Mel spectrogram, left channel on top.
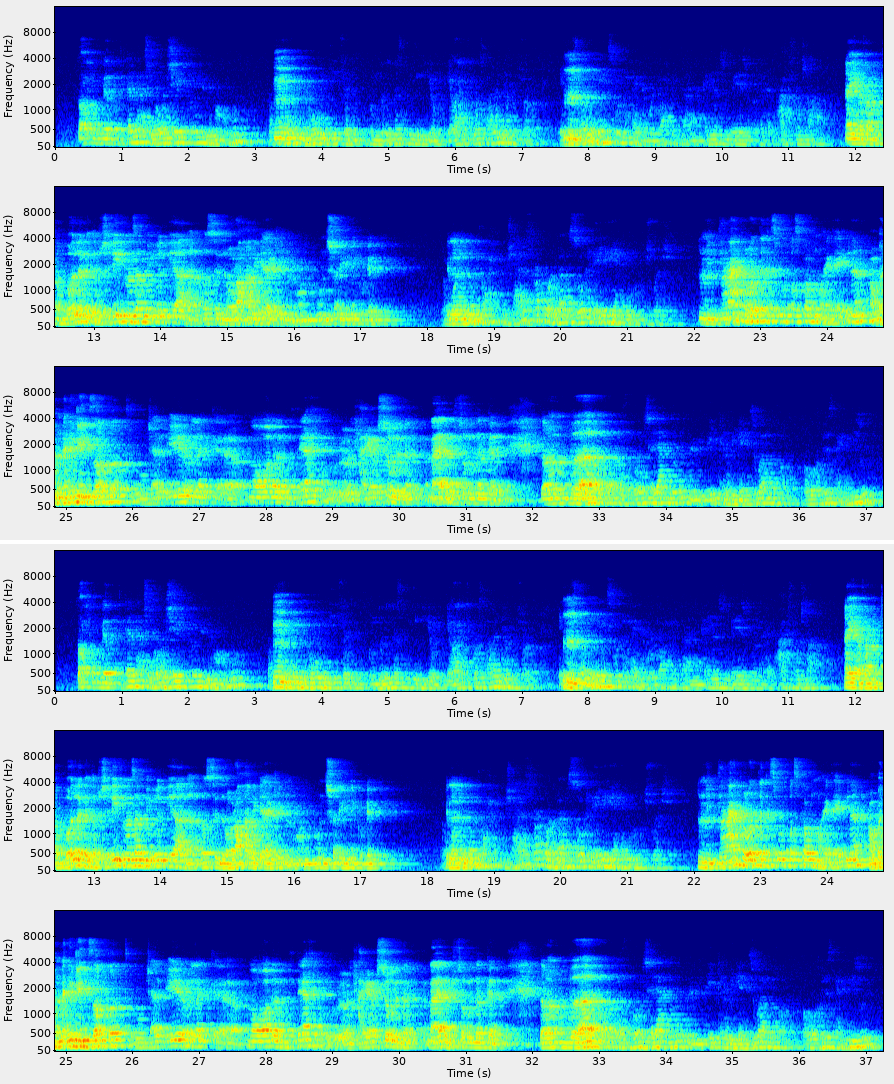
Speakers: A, on the right; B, on the right.
A: تحفة بجد
B: انا بتكلم لها عشان هو الشير تايم اللي مع عمر فحوار
A: امم
B: ان هو مديك في فندقين بس تنزل فيهم يا واحد في مرسى علم يا واحد في شرم اللي
A: امم
B: في شرم جاهز كل حاجه والبحر بتاع المكان نفسه جاهز وكل حاجه عكس مرسى علم
A: ايوه فاهم طب بقول لك ايه طب شريف مثلا بيقول ايه على راس صدر هو راح قبل كده اكيد ما هو إن هو شاريه هناك وكده
B: هو
A: ال...
B: غالبا راح مش عارف راح ولا لا بس هو كان قايل لي هي حلوه مش وحشه
A: امم انا عارف الواد ده كسول اصلا وهيتعبنا
B: <laughs>
A: عقبال ما <laughs> نيجي نظبط ومش عارف ايه يقول لك آه، ما هو واخد المفتاح
B: إيه،
A: <laughs> والحاجه والشغل ده انا عارف الشغل ده بجد طب
B: هو
A: آه،
B: قال لك اه قصدي هو الشاليه عندهم من ايه كانوا بيجهزوه بقى لهم فتره فهو خلص تجهيزه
